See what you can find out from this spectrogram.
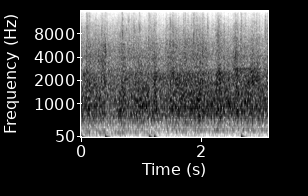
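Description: Sustained applause from an audience, a dense wash of many hands clapping at steady volume throughout, close and fairly loud, with no voices standing out.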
